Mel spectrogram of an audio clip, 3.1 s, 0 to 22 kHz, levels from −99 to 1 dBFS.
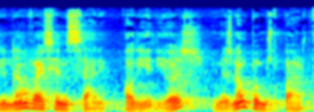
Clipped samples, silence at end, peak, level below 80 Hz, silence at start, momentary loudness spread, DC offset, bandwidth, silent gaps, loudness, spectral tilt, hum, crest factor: under 0.1%; 0 s; 0 dBFS; -40 dBFS; 0 s; 10 LU; under 0.1%; 16.5 kHz; none; -16 LUFS; -6 dB/octave; none; 16 dB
